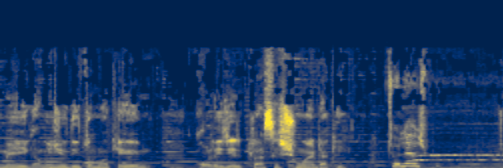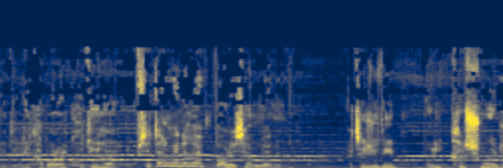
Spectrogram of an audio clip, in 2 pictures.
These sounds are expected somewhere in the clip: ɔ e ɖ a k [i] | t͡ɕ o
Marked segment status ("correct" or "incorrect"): correct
